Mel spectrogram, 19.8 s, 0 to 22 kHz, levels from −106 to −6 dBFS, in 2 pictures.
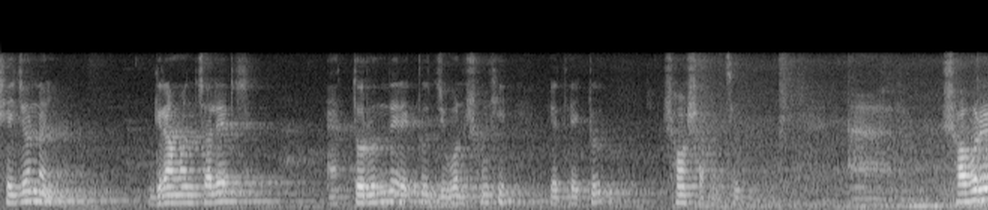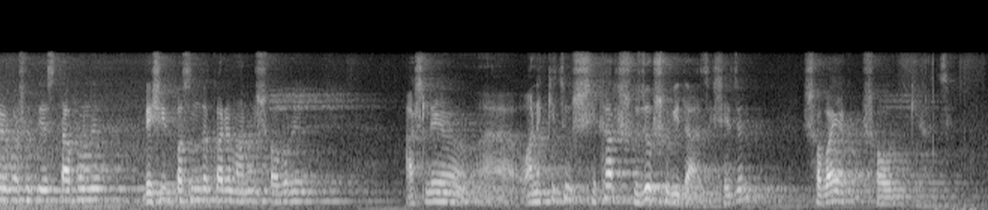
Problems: constant background noise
